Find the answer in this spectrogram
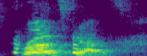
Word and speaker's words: Broadscast: It's Broadscast.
